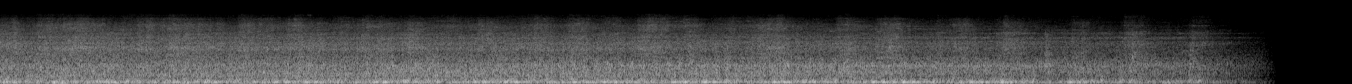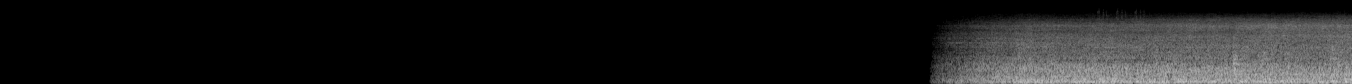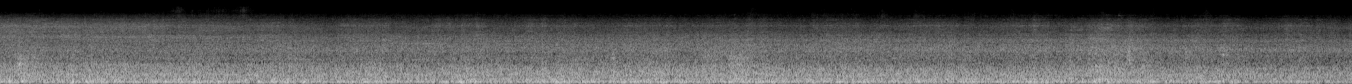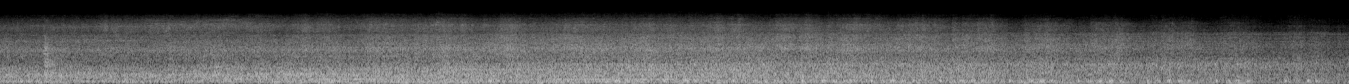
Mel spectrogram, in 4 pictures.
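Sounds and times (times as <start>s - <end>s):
clickety-clack over rail joints: 0.0s - 12.2s, 23.6s - 54.0s
train wheels rumbling on rail: 0.0s - 12.8s, 22.8s - 54.0s.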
